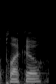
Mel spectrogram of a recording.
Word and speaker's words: pleco: placostomas puccostomus picosamus pocustomus so pocostamus is winning out of all of them and none of them say plico so well except for that one robot except for this one robot pronunciation guide which does not seem accurate so we can't trust it you know so we just go with uh pleco and we'll be good yep oh the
